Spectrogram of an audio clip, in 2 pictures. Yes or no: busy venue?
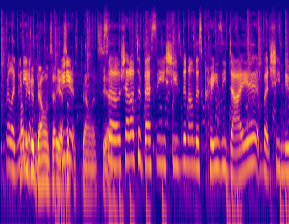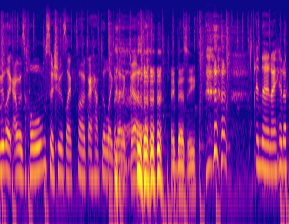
yes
